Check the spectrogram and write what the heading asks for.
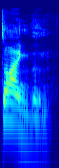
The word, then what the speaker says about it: Duigenan: OK, this is Duigenan. That's the correct pronunciation, isn't it?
